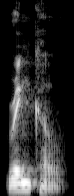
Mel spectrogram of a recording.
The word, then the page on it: wrinkle: British English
